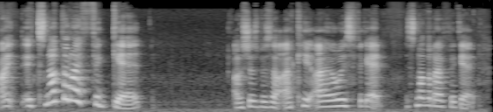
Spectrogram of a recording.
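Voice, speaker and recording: A woman's voice: medium pitch, sing-song, fast talker. A woman giving rambling gameplay commentary, thinking aloud with frequent fillers. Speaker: gaming YouTuber.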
